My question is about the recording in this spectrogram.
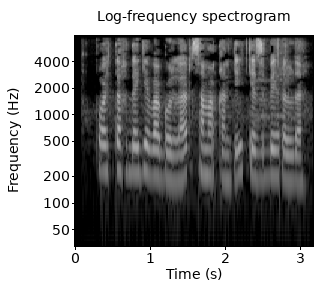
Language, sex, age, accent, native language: Uzbek, female, 25-34, Toshkent shahri, Uzbek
